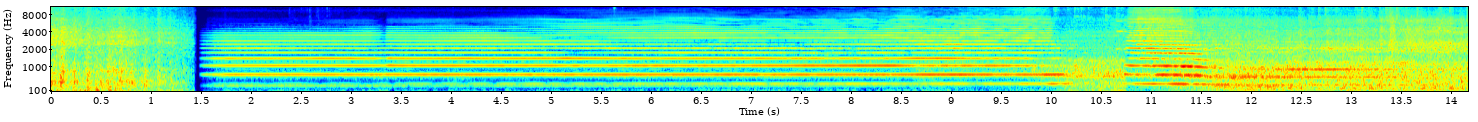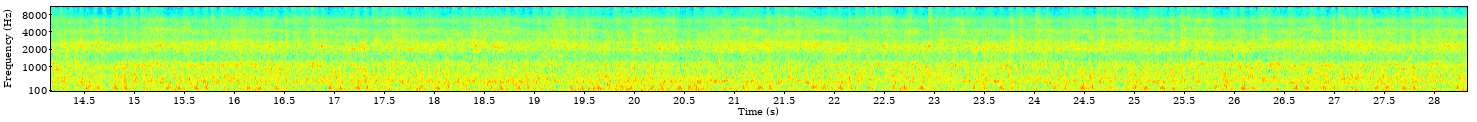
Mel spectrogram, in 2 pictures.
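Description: WAP7 electric locomotive sounding its air horn in one long, steady blast of about nine seconds as it approaches. The horn drops in pitch as the locomotive passes and fades within a few seconds. The coaches of the express then rush past at speed with a steady clatter of wheels on the rail joints.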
